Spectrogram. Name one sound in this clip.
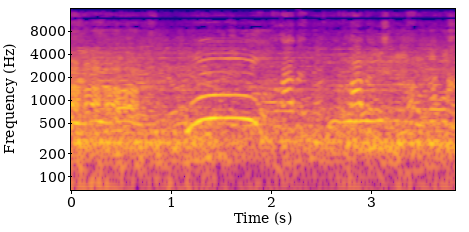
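An elderly woman speaks excitedly close by.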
